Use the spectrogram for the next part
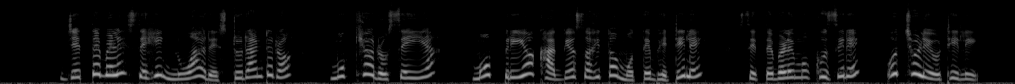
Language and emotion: Odia, happy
